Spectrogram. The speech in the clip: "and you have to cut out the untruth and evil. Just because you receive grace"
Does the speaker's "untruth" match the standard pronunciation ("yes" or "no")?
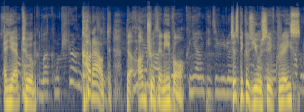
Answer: yes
